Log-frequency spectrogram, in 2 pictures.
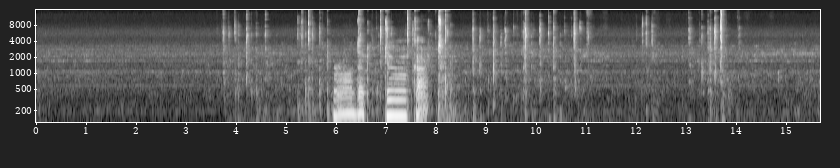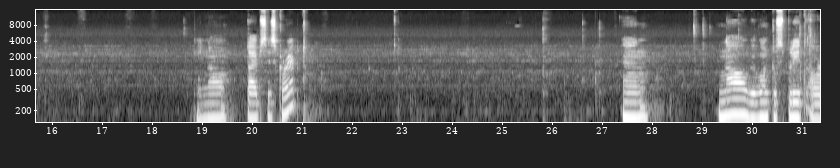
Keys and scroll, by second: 3.6-10.9 typing, 12.0 super+c, 12.9 shift+super+c, 13.1 shift+;, 13.3 shift+space, 13.6 shift+super+v, 14.4 super+v, 28.7 Tab, 30.9 f, 31.0 space, 31.1 shift+9.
